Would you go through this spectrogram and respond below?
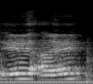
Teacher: ए का उच्चारण कंठ प्लस तालु से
